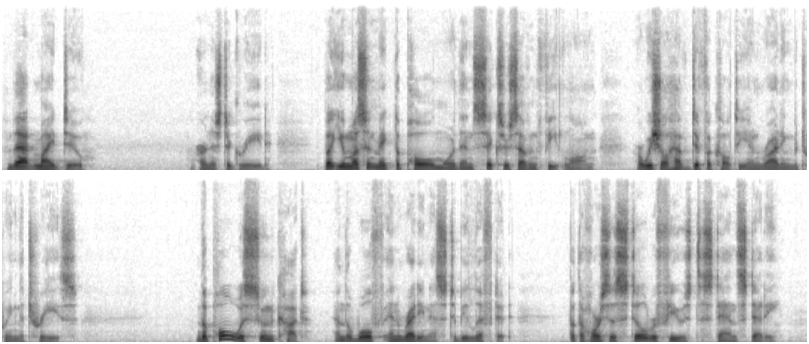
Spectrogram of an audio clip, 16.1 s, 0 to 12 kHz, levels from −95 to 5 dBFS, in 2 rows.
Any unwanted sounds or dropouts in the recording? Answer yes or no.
no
